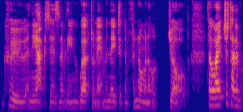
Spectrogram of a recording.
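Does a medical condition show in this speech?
Yes: deafness; hopeless and unwieldy.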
